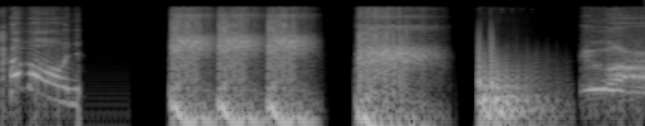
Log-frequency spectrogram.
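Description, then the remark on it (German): Beat-'em-up video game punch hit samples: a rapid series of loud, meaty thwacks and crunchy impacts in short bursts with brief silent gaps, mixed with a strained vocal shout at the start. “also gerade auf der Audioebene, die Samples, sowohl die Schlagsamples, auch die Schreie sind auch von ihrer Abmischung sehr satt, sehr plastisch.”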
